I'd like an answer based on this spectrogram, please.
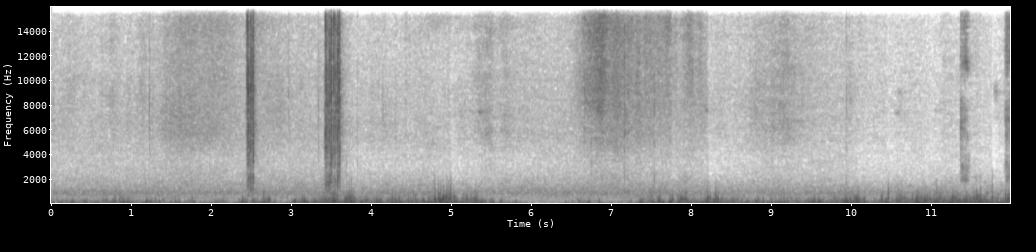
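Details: Only low wind rumble and handling noise with a few sharp knocks; no animal voice stands out.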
